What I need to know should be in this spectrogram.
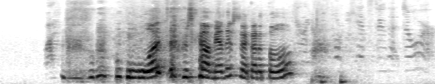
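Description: A young woman laughs close to the microphone.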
